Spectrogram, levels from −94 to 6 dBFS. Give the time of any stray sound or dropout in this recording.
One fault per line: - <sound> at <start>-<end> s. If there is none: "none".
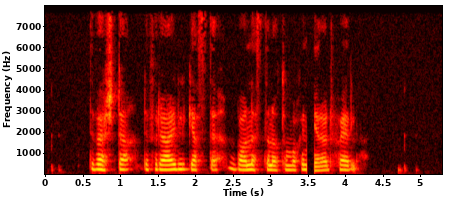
- dropout at 3.5-3.6 s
